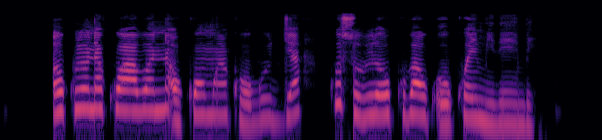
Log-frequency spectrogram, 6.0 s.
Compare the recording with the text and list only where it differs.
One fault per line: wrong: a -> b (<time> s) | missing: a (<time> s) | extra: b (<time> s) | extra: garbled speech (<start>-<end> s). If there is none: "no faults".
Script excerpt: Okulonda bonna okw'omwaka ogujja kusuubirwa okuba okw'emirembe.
extra: kwa (1.1 s)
